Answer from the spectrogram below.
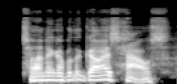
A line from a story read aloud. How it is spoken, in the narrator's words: chuckle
